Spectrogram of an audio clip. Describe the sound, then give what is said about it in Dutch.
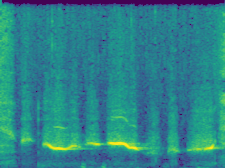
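A person whistles a short baroque-style melody, a clear tune of several gliding notes with brief breaks between phrases, over faint background noise. “En, die was altijd van die barokmelodietjes aan het fluiten.”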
